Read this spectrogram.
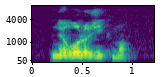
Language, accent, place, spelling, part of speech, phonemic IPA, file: French, France, Lyon, neurologiquement, adverb, /nø.ʁɔ.lɔ.ʒik.mɑ̃/, LL-Q150 (fra)-neurologiquement.wav
- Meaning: neurologically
